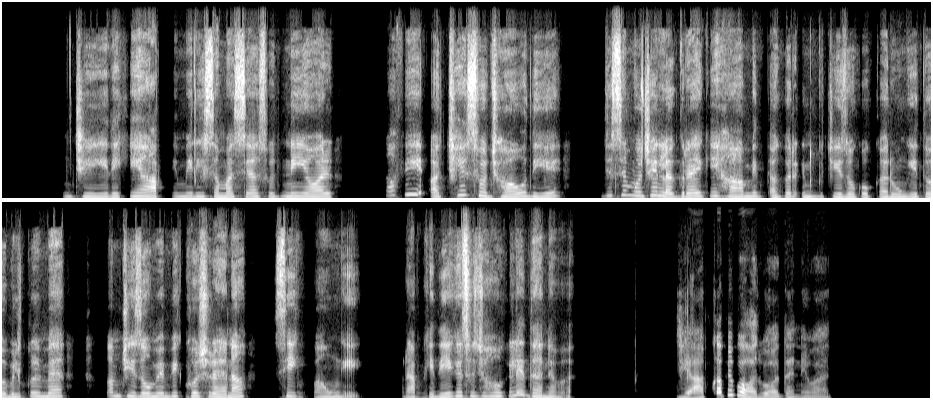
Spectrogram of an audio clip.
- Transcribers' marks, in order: none
- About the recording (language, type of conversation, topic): Hindi, advice, कम चीज़ों में खुश रहने की कला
